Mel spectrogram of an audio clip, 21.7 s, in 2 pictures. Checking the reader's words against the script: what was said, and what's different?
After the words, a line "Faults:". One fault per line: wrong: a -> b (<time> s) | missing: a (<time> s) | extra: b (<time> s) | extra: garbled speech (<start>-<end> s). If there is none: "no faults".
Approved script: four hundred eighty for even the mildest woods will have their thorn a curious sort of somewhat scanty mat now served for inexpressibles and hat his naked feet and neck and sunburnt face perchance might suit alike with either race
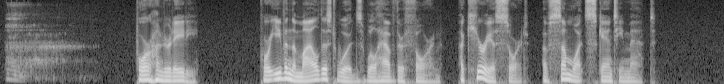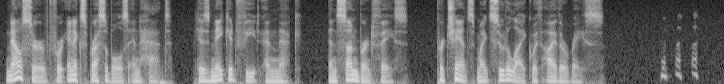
four hundred eighty for even the mildest woods will have their thorn a curious sort of somewhat scanty mat now served for inexpressibles and hat his naked feet and neck and sunburnt face perchance might suit alike with either race
Faults:
no faults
